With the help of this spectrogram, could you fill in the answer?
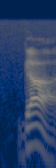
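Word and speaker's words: が: and key becomes gi cobb becomes gah as in lady gaga uh gone with the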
